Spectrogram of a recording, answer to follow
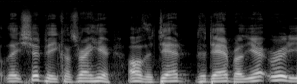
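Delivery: ordinary delivery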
